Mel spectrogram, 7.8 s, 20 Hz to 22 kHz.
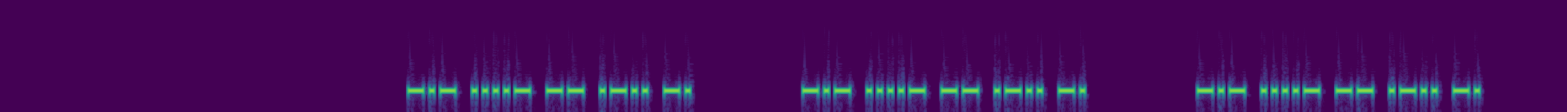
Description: Morse code, heard as a keyed tone, about 46 wpm, 700 Hz. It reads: K4MLN K4MLN K4MLN
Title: USA Call Signs - 5 Characters - Repeated 3x - 45wpm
